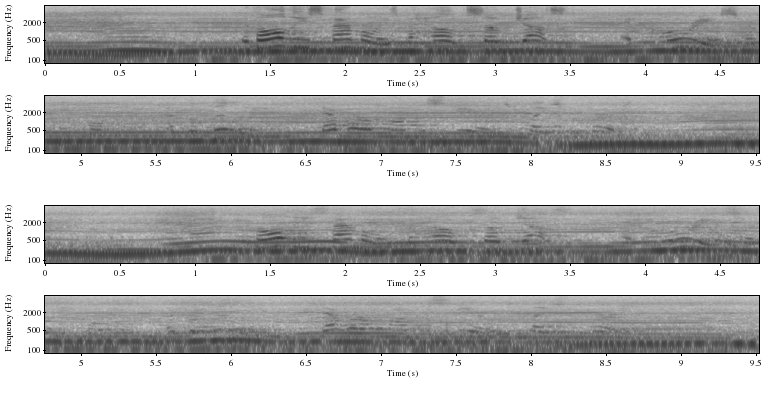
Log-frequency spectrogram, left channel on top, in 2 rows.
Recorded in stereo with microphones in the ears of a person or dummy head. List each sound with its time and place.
1.3 s a woman speaking: 75° left (ahead or behind), 1.3 m; by 8.7 s 25° left (ahead or behind), 4.5 m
